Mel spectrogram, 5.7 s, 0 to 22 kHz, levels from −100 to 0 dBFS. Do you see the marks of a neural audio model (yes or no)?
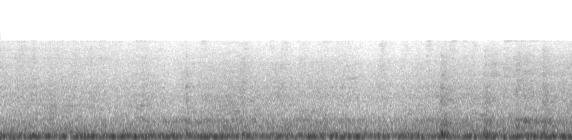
no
